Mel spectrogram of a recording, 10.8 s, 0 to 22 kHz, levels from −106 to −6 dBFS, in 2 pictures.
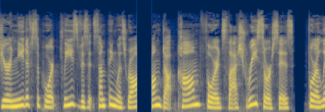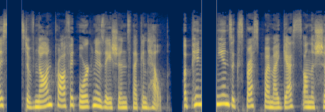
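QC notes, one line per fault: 2.27–2.52 s, 5.52–5.77 s and 8.77–9.02 s: gap between chunks. The speech is cut by three 250 ms silences, one every 3.25 s, after each 3 s chunk. Two fall between "slash resources for a" and "of nonprofit organizations that", and between "organizations that can help" and "expressed by my guests". No speech is lost; playback stops and restarts at each join. The waveform drops to a flat line with hard edges, and the spectrogram shows blank vertical bands.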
